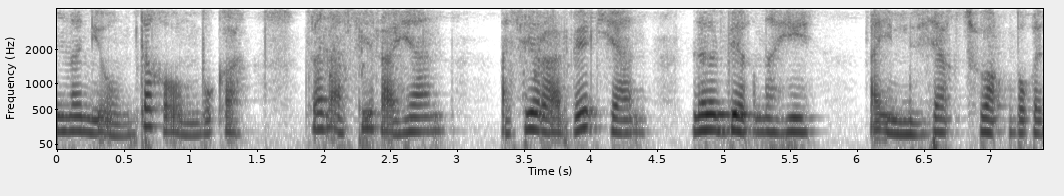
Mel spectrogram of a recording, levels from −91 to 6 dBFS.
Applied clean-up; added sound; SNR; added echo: neural mask model RNNoise.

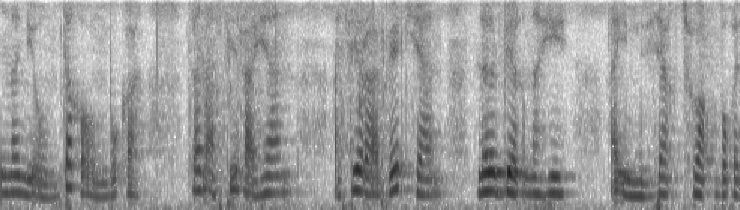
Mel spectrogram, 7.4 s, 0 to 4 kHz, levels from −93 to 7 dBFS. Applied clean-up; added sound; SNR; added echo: none; Splash, splatter; 17 dB; none.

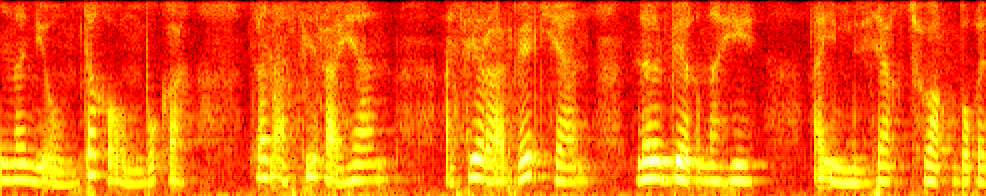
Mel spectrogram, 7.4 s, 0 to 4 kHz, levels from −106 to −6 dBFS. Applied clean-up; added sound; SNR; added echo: neural mask model Resemble Enhance denoiser.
